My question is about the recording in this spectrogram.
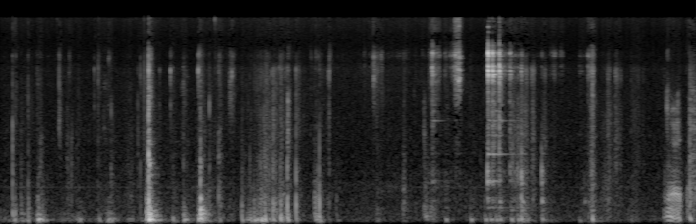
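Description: Irregular clicks, knocks and rustles of equipment being handled, with a louder knock about two seconds in and a short metallic clatter with a faint ring about seven seconds in.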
